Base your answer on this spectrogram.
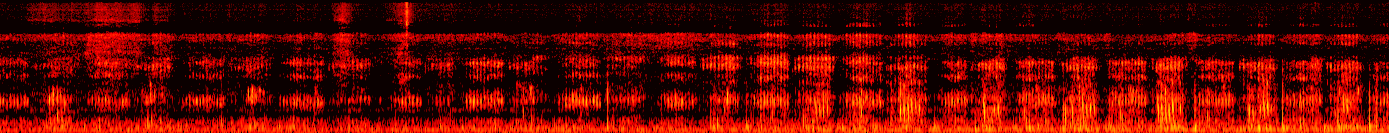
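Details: Pet cat snuggled in a box giving cricket-like sounds: continuous low purring overlaid with short soft chirps in irregular bursts, growing a little louder in the second half, no other noises.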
